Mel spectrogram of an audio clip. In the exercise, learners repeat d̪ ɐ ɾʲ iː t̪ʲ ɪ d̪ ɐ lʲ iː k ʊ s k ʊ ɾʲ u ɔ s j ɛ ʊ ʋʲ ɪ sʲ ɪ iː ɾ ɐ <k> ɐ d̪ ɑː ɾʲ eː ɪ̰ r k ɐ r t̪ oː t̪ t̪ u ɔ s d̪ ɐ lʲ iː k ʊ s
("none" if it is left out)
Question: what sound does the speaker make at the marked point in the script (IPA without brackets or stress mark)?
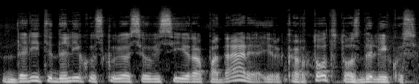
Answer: p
